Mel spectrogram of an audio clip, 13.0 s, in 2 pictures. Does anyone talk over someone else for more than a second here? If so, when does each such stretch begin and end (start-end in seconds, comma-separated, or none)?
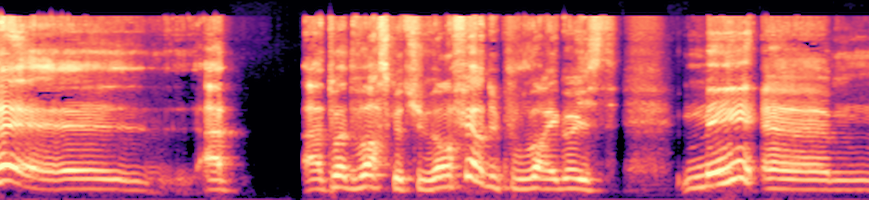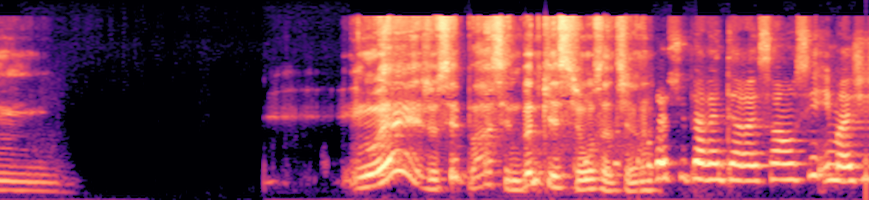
none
